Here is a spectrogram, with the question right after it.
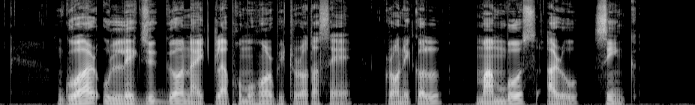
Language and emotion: Assamese, neutral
